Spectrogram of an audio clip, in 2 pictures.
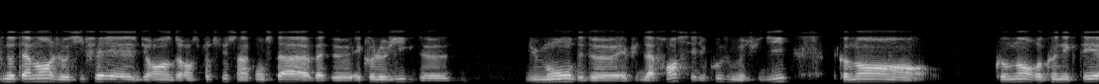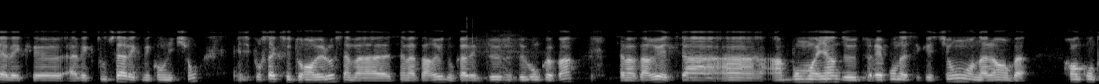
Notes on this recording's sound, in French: Par téléphone, pris dans le vif de leur périple à vélo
